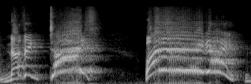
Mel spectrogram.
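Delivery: put-on frustrated, baffled cry, very high and loud. Retelling own reaction when a unit lost: retelling own frustrated outburst. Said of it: "I'm like".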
